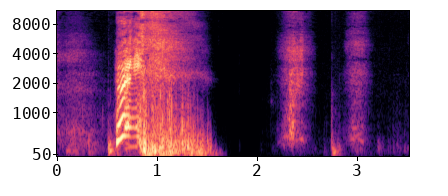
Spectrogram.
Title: Awful cold constantly sneezing and blowing my nose #badcold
